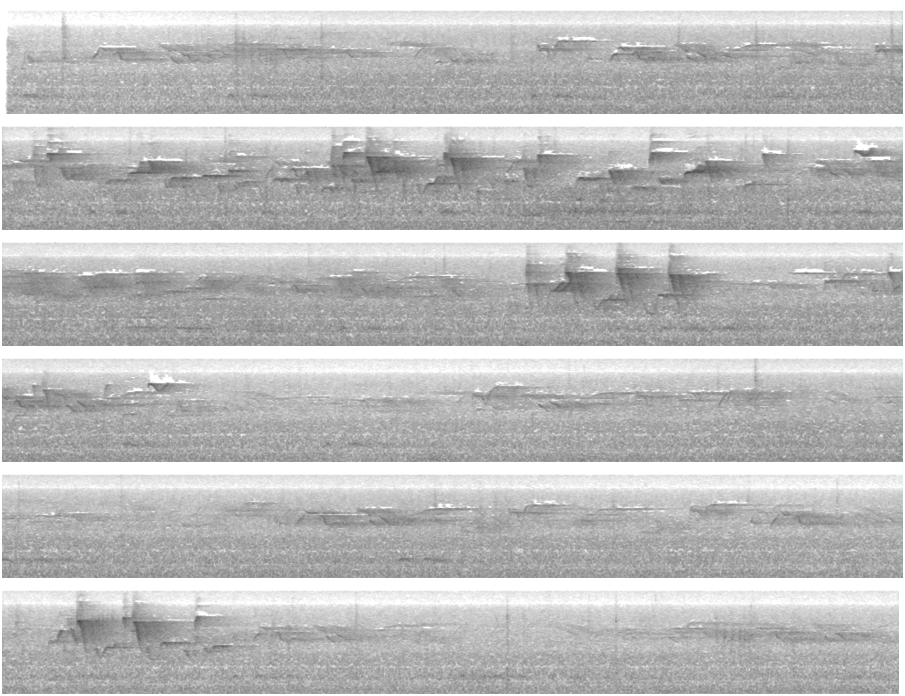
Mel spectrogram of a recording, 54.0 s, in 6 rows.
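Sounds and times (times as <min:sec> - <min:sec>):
steady background hiss: 0:00.1 - 0:54.0
birds chirping and calling: 0:00.4 - 0:54.0.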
